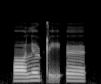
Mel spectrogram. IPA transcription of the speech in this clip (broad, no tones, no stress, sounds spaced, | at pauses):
ɔ l ə ʊ̯ ʈ ḛ ʔ œ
